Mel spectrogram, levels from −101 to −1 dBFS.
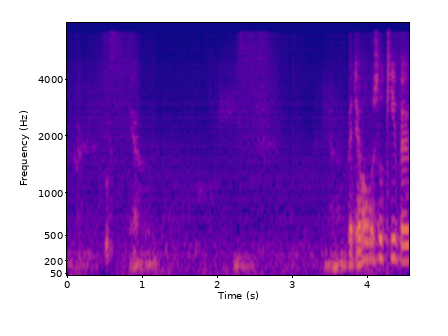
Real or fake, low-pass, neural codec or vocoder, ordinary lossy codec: fake; 7.2 kHz; codec, 16 kHz, 1 kbps, X-Codec, HuBERT features, trained on LibriSpeech; none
